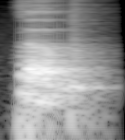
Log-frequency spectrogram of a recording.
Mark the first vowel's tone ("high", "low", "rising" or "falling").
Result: rising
